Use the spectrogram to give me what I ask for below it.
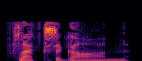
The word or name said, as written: flexagon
